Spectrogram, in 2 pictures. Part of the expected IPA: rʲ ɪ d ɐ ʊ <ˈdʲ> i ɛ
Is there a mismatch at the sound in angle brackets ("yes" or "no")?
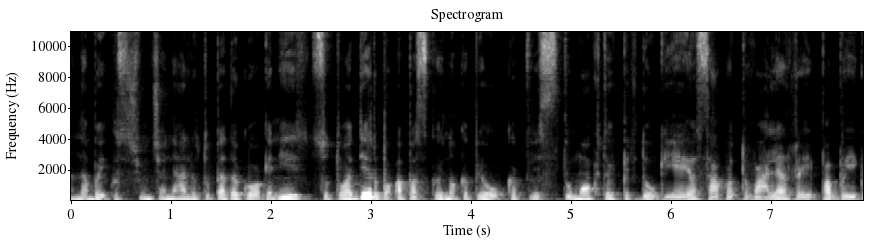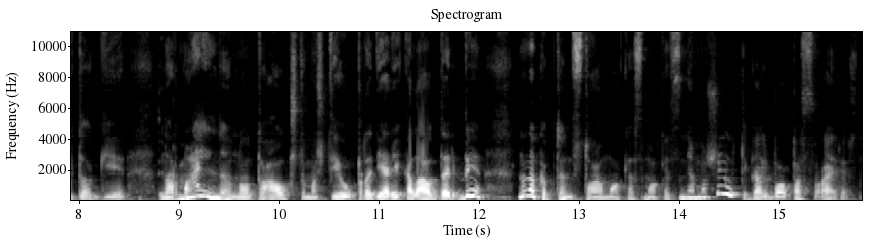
yes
